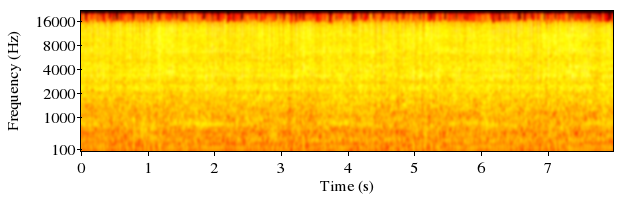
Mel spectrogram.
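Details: NOMA 8hp snowblower single-cylinder engine with the plugged gas line blown clear, warmed up for an oil change: a steady, even putter at constant speed with no stumbling or surging. It runs normally.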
